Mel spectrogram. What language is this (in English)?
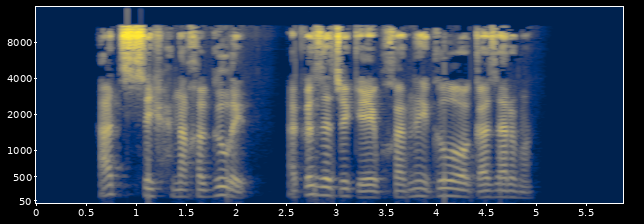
Abkhazian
